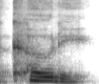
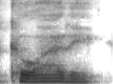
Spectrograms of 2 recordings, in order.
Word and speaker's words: coati: And they had how do you pronounce it? A Cody. We pronounce it as Coati, but a Cody.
